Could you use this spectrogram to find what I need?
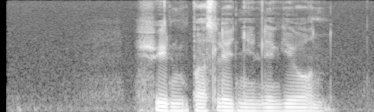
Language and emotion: Russian, neutral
